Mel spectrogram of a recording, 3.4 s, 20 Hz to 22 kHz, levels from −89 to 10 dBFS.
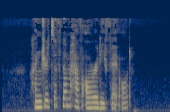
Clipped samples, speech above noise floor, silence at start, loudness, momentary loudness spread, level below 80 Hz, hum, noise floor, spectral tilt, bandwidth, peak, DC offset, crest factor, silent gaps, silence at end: under 0.1%; 41 dB; 0.6 s; -22 LUFS; 13 LU; -56 dBFS; none; -63 dBFS; -4 dB/octave; 12 kHz; -2 dBFS; under 0.1%; 22 dB; none; 0.7 s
